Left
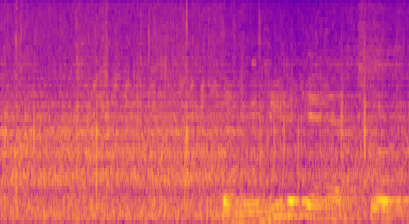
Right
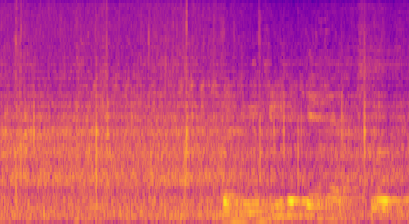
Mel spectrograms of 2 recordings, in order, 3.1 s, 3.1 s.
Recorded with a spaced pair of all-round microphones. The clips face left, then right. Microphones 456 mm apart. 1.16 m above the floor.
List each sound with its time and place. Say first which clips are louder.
1.7 s a man speaking: right 1 dB; centre (ahead or behind), 1.3 m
